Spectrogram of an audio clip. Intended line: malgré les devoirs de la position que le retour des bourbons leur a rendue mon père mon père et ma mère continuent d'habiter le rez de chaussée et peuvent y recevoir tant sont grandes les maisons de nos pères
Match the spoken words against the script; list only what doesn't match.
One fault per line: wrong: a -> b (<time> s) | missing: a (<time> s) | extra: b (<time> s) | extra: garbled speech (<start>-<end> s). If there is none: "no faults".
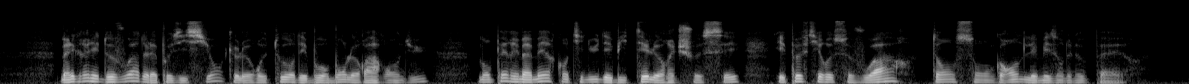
missing: mon père (5.1 s)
